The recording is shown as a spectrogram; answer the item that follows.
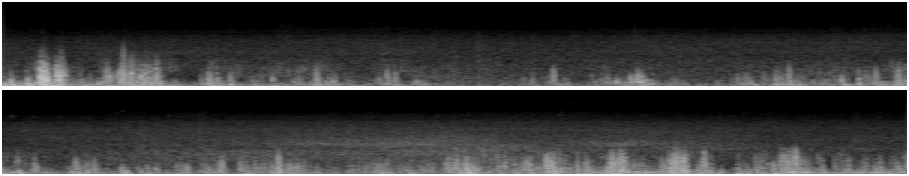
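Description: Wind buffeting the microphone in uneven gusts, with a low rumble underneath. The gusts are strongest just after the start and again near the end.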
